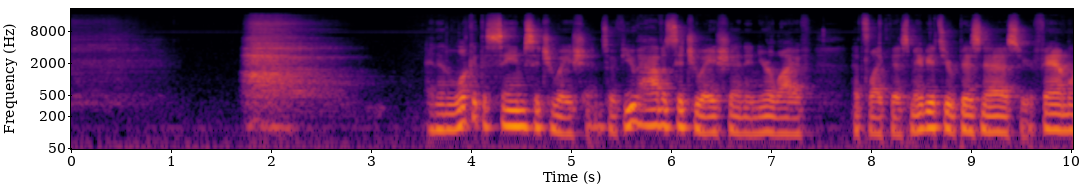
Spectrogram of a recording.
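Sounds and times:
breath: 0:00.0 - 0:01.1, 0:01.7 - 0:03.1, 0:07.4 - 0:07.8
speech: 0:03.6 - 0:10.0.

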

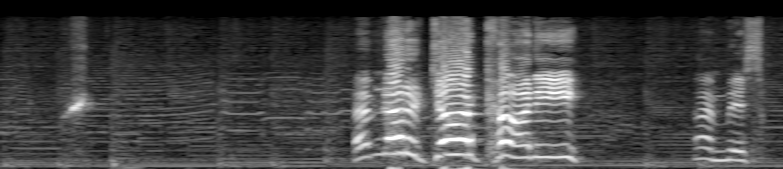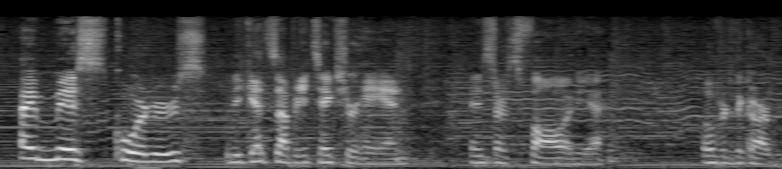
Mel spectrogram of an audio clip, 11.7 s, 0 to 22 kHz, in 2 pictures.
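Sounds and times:
person whistling: 0:00.4 - 0:00.9
speech: 0:02.6 - 0:04.4, 0:05.2 - 0:11.7.

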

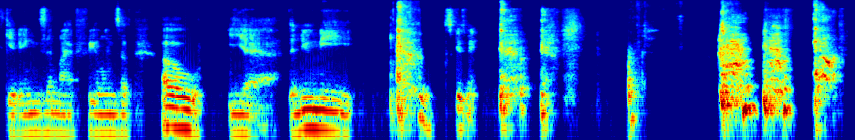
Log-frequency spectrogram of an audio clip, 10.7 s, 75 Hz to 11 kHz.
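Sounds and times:
speech: 0:00.0 - 0:07.2
person coughing harshly: 0:04.9 - 0:05.4, 0:06.2 - 0:07.3, 0:09.0 - 0:10.6.

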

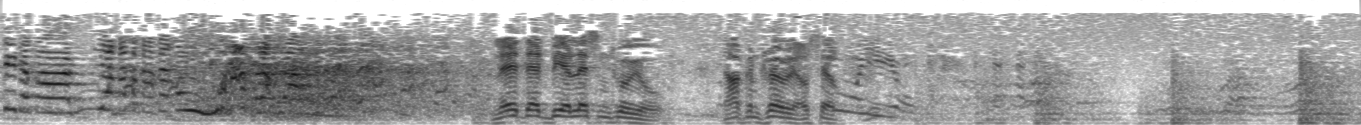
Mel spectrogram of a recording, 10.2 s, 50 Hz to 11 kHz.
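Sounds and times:
indistinct voices and chatter murmuring: 0:00.0 - 0:10.2
laughter: 0:00.6 - 0:03.9, 0:07.0 - 0:08.2
speech: 0:03.6 - 0:08.0
drum banged by a military man: 0:06.9 - 0:10.2.

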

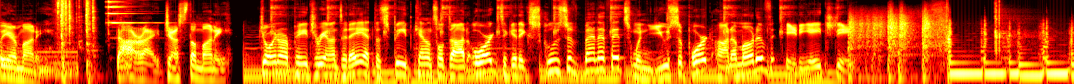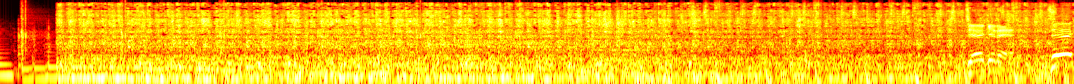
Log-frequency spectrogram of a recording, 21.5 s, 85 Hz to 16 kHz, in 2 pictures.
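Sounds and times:
speech: 0:00.0 - 0:11.0, 0:20.4 - 0:21.4
Chevy Monza car engine cranking and idling: 0:11.3 - 0:21.4.

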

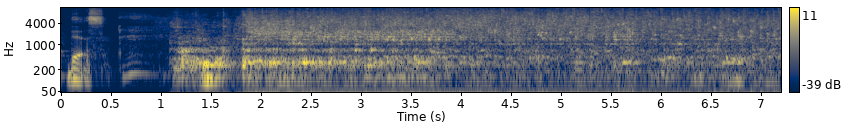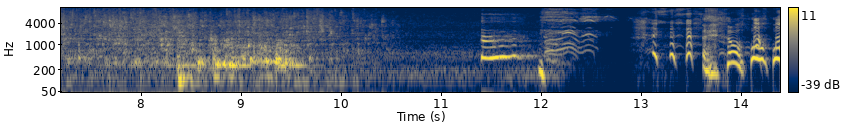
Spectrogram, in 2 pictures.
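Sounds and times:
speech: 0:00.1 - 0:01.8, 0:14.0 - 0:14.3
toilet flushing: 0:01.0 - 0:12.2
laughter: 0:12.0 - 0:14.3.

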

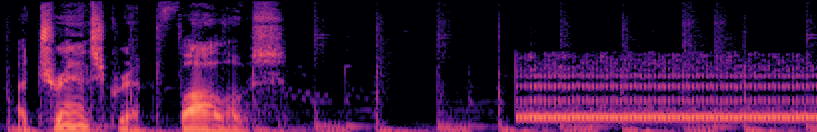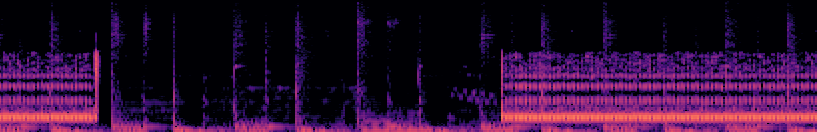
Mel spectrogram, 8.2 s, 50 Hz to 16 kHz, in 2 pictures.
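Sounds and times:
low rhythmic background: 0:00.0 - 0:08.1
speech: 0:00.1 - 0:01.6
telephone ringing before a call: 0:02.6 - 0:04.6, 0:06.6 - 0:08.1.

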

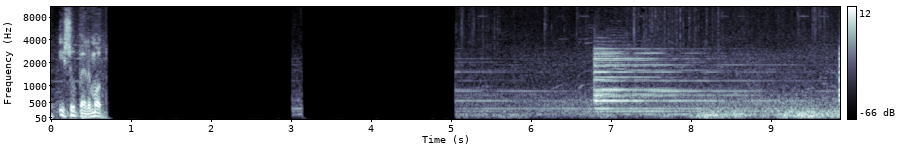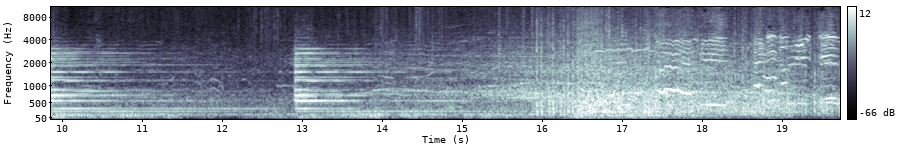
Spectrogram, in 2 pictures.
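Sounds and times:
speech: 0:00.1 - 0:00.8
New Year's Eve midnight clock bell strikes: 0:05.1 - 0:14.6
steady hum of crowd noise: 0:06.1 - 0:19.7.

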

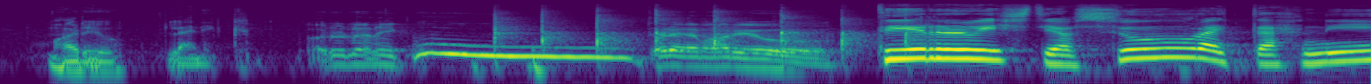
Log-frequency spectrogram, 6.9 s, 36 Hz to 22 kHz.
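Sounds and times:
speech: 0:00.2 - 0:06.8
hand claps: 0:02.4 - 0:04.7.

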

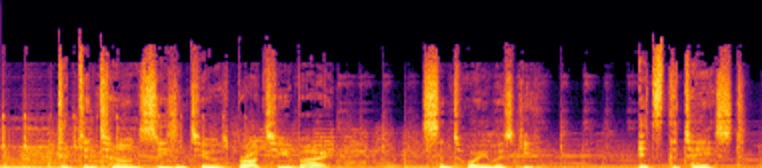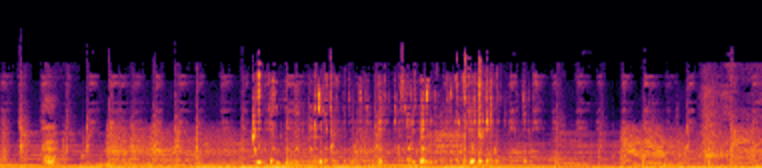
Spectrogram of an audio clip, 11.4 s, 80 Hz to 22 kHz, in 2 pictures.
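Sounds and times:
speech: 0:00.6 - 0:04.2, 0:04.8 - 0:05.8
liquid pouring into a glass: 0:07.6 - 0:09.8.

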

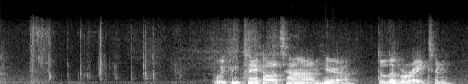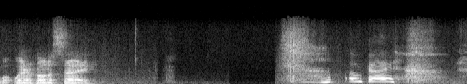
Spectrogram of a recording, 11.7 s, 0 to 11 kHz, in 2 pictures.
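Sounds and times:
computer keyboard clattering as a message is typed: 0:00.4 - 0:02.0
speech: 0:02.7 - 0:07.1, 0:10.2 - 0:11.3.

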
